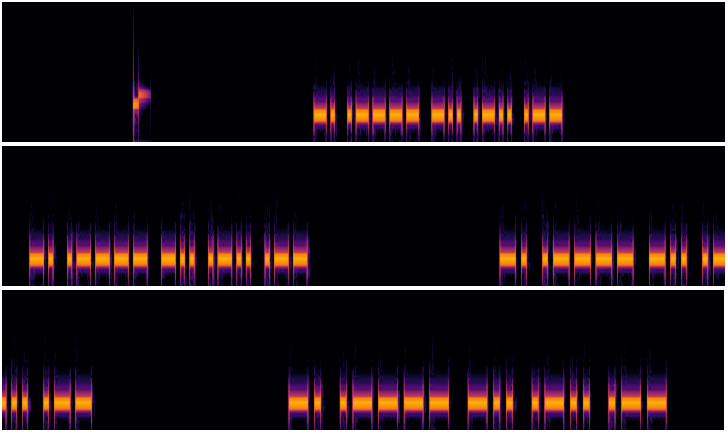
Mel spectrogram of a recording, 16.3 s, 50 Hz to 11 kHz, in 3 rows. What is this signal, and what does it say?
Morse code, heard as a keyed tone, about 30 wpm, 700 Hz. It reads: N1DLW N1DLW N1DLW N1DLW
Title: Speed Racing - USA 1x3 Call Signs 25wpm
